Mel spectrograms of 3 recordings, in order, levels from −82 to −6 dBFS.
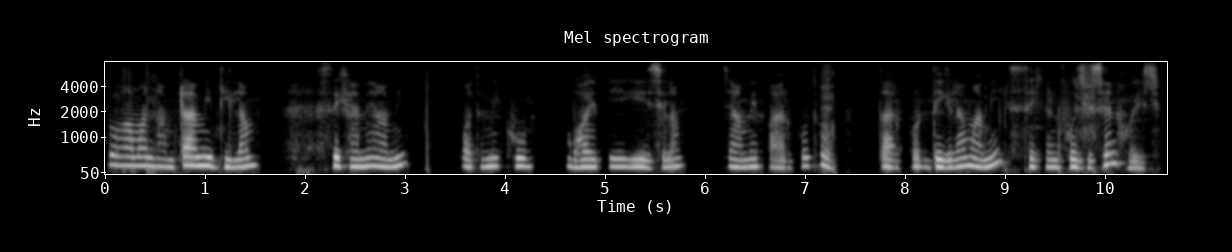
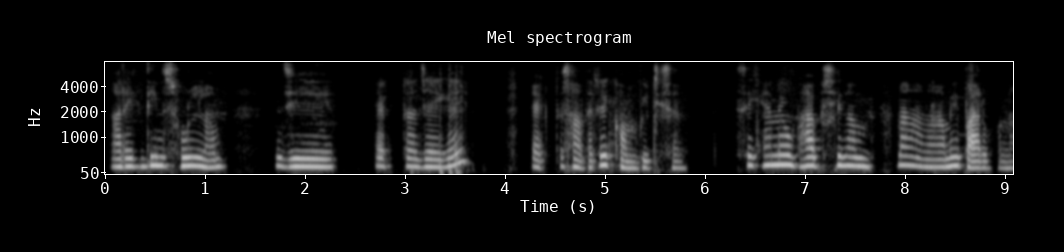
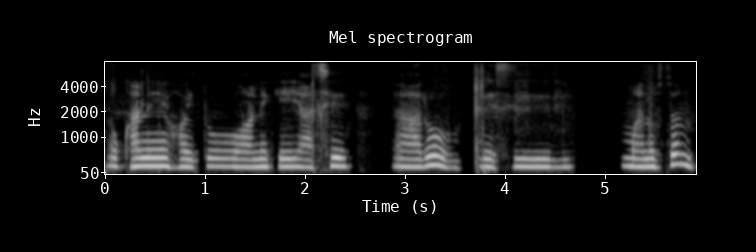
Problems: none marked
